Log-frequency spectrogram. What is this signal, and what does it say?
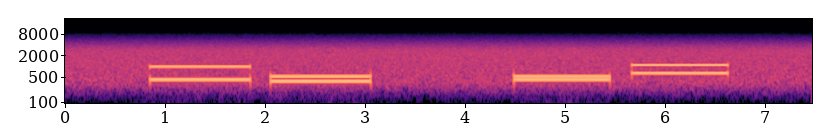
Aircraft SELCAL, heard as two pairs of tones. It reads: DM-CF DF-HP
